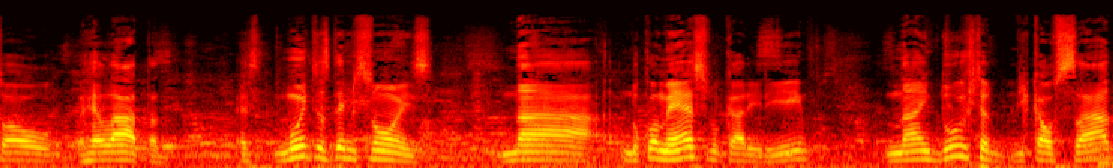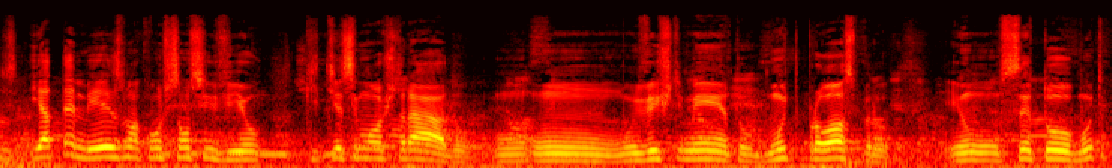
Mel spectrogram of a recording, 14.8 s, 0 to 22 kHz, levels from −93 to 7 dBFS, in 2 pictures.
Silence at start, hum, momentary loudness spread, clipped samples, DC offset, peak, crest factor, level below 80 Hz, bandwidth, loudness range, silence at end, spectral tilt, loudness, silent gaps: 0 s; none; 14 LU; under 0.1%; under 0.1%; -8 dBFS; 18 dB; -48 dBFS; 16 kHz; 3 LU; 0 s; -5.5 dB/octave; -27 LUFS; none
